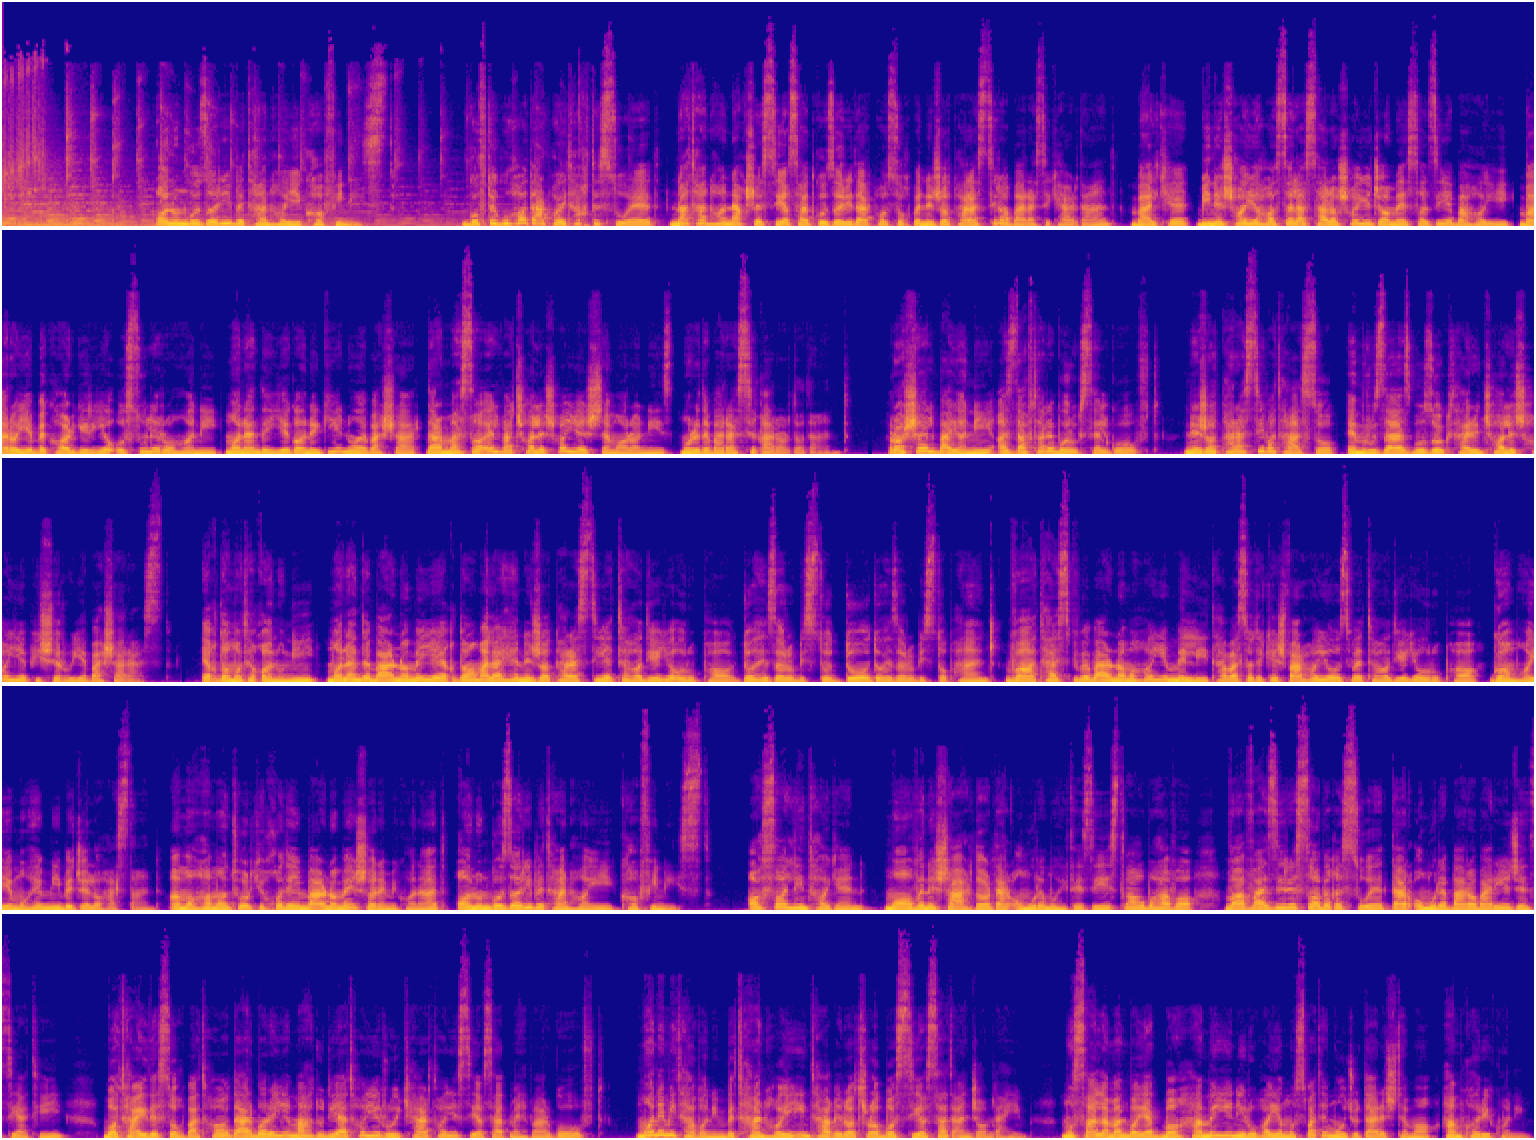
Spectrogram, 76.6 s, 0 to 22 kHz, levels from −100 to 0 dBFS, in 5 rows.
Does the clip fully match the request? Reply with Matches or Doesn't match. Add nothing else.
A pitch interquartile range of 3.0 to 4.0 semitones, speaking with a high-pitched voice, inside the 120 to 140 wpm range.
Matches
